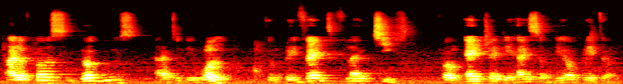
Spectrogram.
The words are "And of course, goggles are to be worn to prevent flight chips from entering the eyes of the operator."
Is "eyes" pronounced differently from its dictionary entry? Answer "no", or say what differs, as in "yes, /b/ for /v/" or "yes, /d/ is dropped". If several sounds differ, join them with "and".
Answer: yes, /s/ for /z/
